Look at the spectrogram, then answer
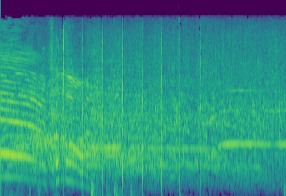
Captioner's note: audience cheering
